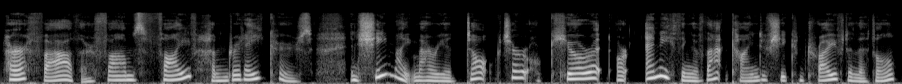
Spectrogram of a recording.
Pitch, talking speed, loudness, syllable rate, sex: 220 Hz, 160 wpm, -18 LUFS, 4.5 syllables/s, female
